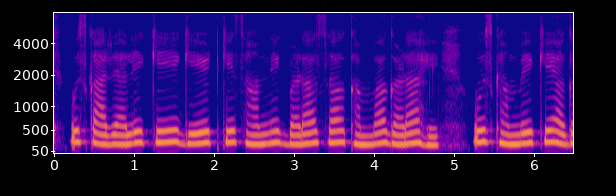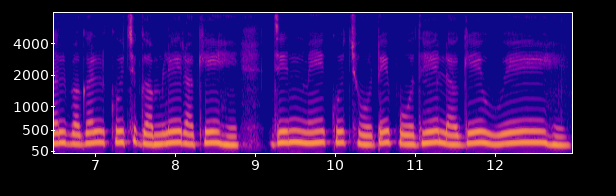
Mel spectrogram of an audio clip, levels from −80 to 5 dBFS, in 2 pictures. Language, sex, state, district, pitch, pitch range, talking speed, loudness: Kumaoni, female, Uttarakhand, Tehri Garhwal, 225 Hz, 200-235 Hz, 135 wpm, -22 LUFS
